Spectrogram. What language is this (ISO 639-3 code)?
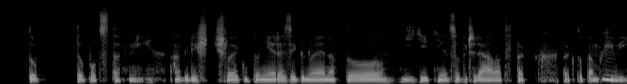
ces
